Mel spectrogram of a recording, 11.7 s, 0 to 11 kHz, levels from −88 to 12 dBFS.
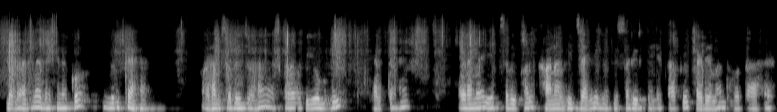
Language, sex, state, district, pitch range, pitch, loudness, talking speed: Hindi, male, Bihar, Gaya, 125-145 Hz, 135 Hz, -20 LUFS, 155 wpm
